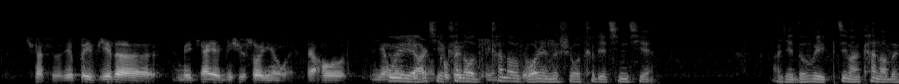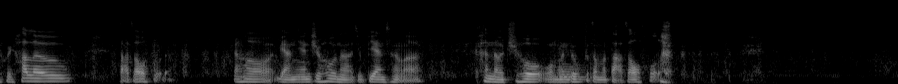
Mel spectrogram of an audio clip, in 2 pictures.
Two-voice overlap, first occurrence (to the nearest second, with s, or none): 4 s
